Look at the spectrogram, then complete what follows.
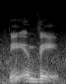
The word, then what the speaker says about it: BMW: name is also about BMW or BMV as in the German original pronunciation and I love modern architecture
